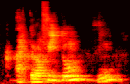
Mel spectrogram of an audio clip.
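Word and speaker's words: Astrophytum: que es este sí cambia la p y la H siempre se pronuncia como este astrofitum Astro estrella filtro planta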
